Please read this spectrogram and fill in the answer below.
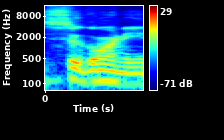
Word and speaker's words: Sigourney: Sojourner Weaver? Yeah. Okay. Sigourney Weaver. I think. Sigourney. Yeah, that's it. Sigourney, not Sojourner.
